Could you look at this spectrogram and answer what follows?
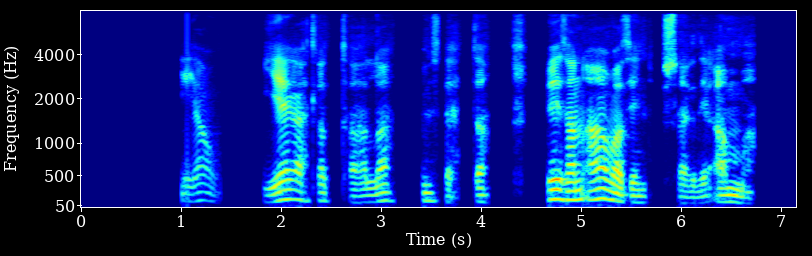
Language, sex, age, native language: Icelandic, male, 30-39, Icelandic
